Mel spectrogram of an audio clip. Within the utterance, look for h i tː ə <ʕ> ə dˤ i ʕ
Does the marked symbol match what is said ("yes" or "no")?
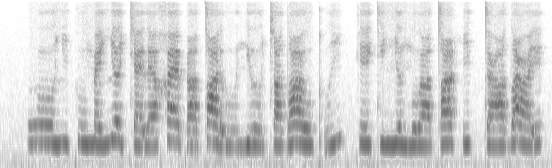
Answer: yes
